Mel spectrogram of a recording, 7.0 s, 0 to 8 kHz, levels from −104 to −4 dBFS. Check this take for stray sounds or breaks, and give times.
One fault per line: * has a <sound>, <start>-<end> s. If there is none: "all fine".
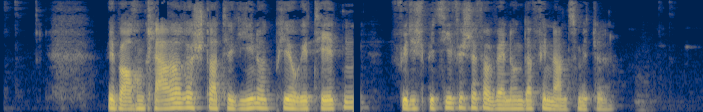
* has a dropout, 3.5-3.6 s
